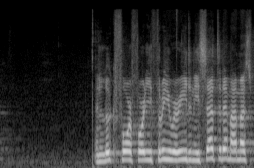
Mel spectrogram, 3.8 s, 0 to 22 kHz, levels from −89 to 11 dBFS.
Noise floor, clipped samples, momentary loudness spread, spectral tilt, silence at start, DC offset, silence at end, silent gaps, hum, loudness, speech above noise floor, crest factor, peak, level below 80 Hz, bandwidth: -55 dBFS; under 0.1%; 4 LU; -6 dB/octave; 1.45 s; under 0.1%; 0 s; none; none; -15 LUFS; 41 dB; 14 dB; -2 dBFS; -52 dBFS; 15.5 kHz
